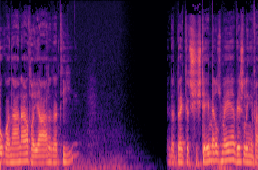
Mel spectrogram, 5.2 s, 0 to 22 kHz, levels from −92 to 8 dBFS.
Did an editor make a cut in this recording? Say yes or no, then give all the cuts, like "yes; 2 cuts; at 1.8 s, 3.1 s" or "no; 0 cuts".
no; 0 cuts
